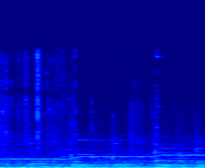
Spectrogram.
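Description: Soft background music: a held high note that steps down and back up a couple of times over a steady low hum, with faint light ticks.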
